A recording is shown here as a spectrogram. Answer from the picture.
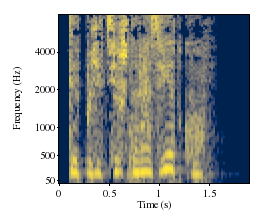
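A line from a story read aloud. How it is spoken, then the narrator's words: Whispered. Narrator (Russian): прошептала она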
